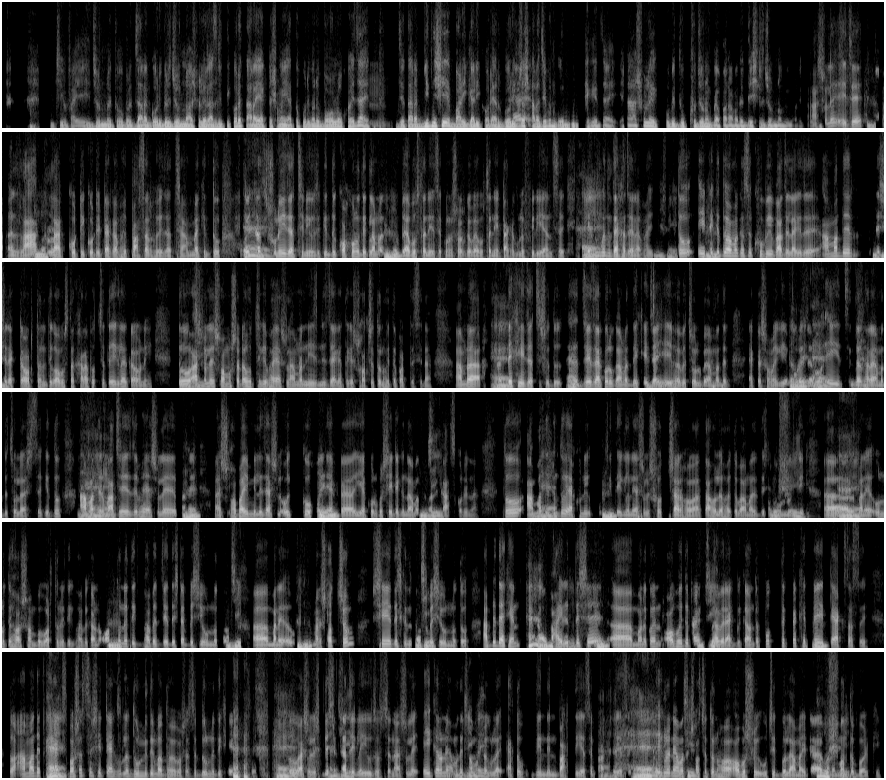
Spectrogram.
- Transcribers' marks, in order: other background noise; tapping; distorted speech; unintelligible speech; static; unintelligible speech; throat clearing; mechanical hum; unintelligible speech; unintelligible speech; chuckle
- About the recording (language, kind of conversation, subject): Bengali, unstructured, দেশের বর্তমান অর্থনৈতিক পরিস্থিতি সম্পর্কে আপনার মতামত কী?
- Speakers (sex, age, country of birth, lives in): male, 20-24, Bangladesh, Bangladesh; male, 30-34, Bangladesh, Bangladesh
